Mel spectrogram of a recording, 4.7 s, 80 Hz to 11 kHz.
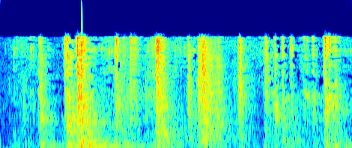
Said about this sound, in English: Here are the 2 containers we have for our Newport schools. And they are 20x8 steel shipping containers. And let's open them up and check them out.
